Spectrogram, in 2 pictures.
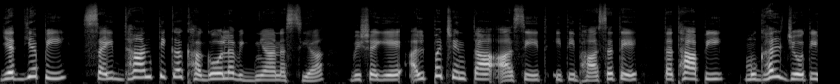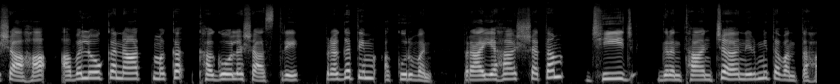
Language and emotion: Sanskrit, neutral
